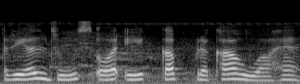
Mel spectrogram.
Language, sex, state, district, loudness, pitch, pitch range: Hindi, female, Punjab, Pathankot, -17 LUFS, 225 Hz, 215-240 Hz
